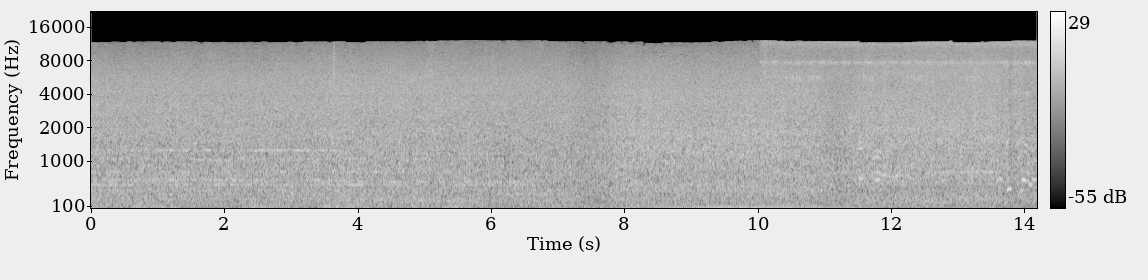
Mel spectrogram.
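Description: Steady rushing roar of a river's white water in a rock gorge, with voices faintly under it.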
